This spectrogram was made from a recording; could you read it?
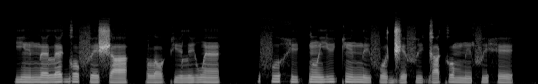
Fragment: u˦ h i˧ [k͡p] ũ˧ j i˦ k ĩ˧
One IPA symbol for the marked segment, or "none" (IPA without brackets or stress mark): k͡p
